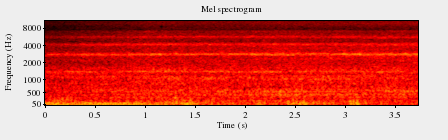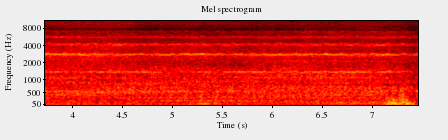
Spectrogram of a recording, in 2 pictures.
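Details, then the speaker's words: Freightliner M2 106 with a Cummins diesel on cold start: a loud, steady, piercing multi-tone squeal over the diesel rumble. Soot around the cylinder 2 flange shows an exhaust manifold gasket leak. "I can see some black sud around the flange where the gasket would be at, around this area on the inside."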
